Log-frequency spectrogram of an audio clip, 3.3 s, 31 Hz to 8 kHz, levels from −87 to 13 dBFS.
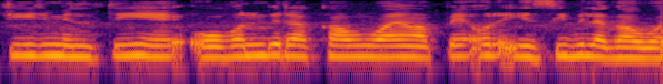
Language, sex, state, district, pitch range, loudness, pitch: Hindi, female, Rajasthan, Jaipur, 195-210 Hz, -15 LUFS, 200 Hz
